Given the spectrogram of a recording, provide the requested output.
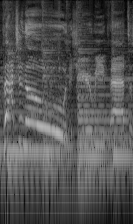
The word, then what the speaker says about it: Pacino: camino now papa jake he had trouble pronouncing the name al pacino it's pachino this year we've had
